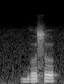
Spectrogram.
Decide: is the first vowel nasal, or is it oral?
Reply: oral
